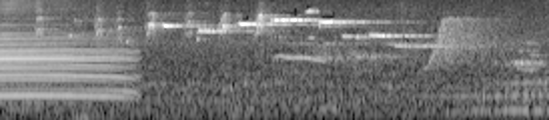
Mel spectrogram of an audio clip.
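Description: A single sheep bleats close and clear for about a second in the fantasy game Roadwarden, followed by soft chirping birds and faint insect ambience in a quiet meadow.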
